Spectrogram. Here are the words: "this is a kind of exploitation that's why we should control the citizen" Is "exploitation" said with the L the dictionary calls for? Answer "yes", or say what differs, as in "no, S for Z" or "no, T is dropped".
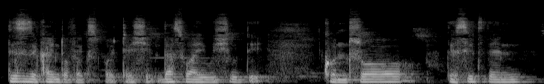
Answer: no, L is dropped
